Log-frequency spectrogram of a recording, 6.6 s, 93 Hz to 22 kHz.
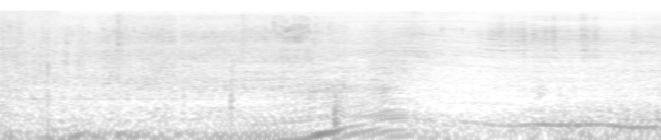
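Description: Class 7 rally car engine running at a hillclimb-style stage at Ebbw Vale, heard from a distance, with a rising engine note that climbs mid-clip and then settles into a sustained drone under wind noise.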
